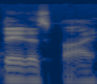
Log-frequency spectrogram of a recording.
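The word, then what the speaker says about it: DataSpii: So we'll call it Data Spy, but it is spelled S-P-I-I.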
